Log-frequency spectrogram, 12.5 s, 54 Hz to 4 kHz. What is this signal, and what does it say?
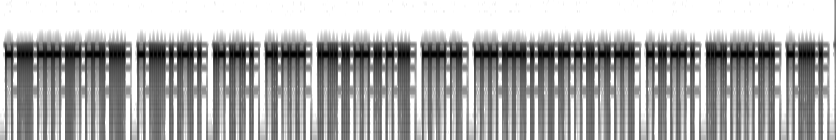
Morse code, heard as a keyed tone, about 40 wpm, 750 Hz. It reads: THOUGH THERE ARE NO LIMITS ON OPERATING TIME FOR THE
